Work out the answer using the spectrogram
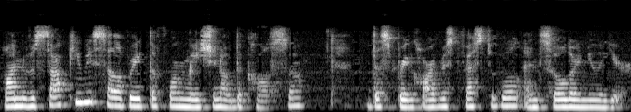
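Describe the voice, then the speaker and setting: A woman's voice: mid-range voice, normal speed, mellow, muffled recording, a little hiss or hum. A woman hosting her own channel, retelling a religious story in an earnest, explanatory way and often correcting herself mid-sentence. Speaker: channel host.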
